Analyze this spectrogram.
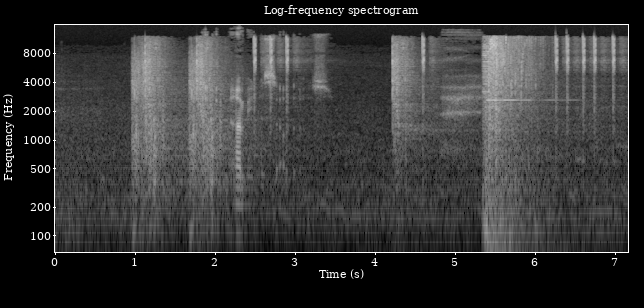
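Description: Louder menu chimes sound as selections are confirmed.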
